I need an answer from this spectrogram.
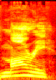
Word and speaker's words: Mari: Her name is Mari. And I said, how am I going to remember that? And she said, it rhymes with sorry.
